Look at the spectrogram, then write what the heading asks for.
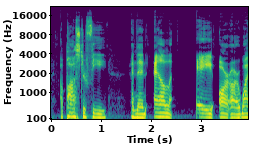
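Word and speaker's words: O'Larry: O Apostrophe and then l a r r y it's actually pronounced Larry but he he pronounces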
